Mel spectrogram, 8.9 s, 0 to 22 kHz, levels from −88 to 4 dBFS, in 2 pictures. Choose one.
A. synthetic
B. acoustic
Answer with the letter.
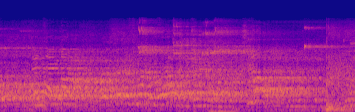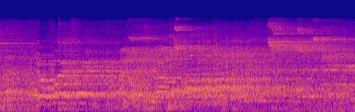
B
